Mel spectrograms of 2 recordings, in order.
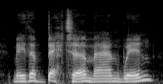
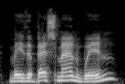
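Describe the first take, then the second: First: "better" stressed as a correction; corrective stress. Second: Forced words through gritted teeth. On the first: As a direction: lean on "better" correcting him. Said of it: "I corrected him". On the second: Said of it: "said through gritted teeth". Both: Acted.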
